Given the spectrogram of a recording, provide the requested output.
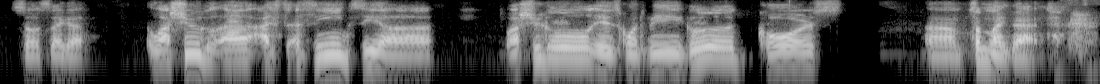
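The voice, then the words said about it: Imitated accent with drawn-out syllables. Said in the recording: “every other syllable is a long syllable for them, no matter what it is, like a vowel”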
